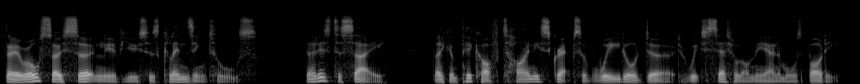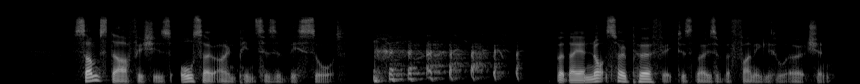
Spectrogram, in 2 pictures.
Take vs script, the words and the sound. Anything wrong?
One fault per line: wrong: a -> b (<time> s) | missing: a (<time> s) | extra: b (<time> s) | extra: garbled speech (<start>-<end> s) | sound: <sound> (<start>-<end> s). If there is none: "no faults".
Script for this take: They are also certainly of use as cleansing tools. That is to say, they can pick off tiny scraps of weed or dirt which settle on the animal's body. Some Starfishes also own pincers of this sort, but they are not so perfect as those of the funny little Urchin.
sound: laugh (12.3-13.9 s)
